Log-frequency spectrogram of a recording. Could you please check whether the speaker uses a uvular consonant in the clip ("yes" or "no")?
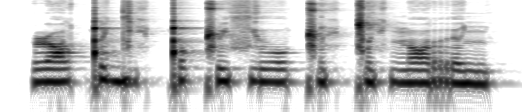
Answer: no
